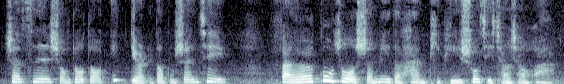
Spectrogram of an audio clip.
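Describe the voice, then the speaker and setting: A woman storyteller narrating a children's storybook in an expressive, lilting voice. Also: a little high, a little hiss or hum. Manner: expressive, lilting, slow and clear.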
